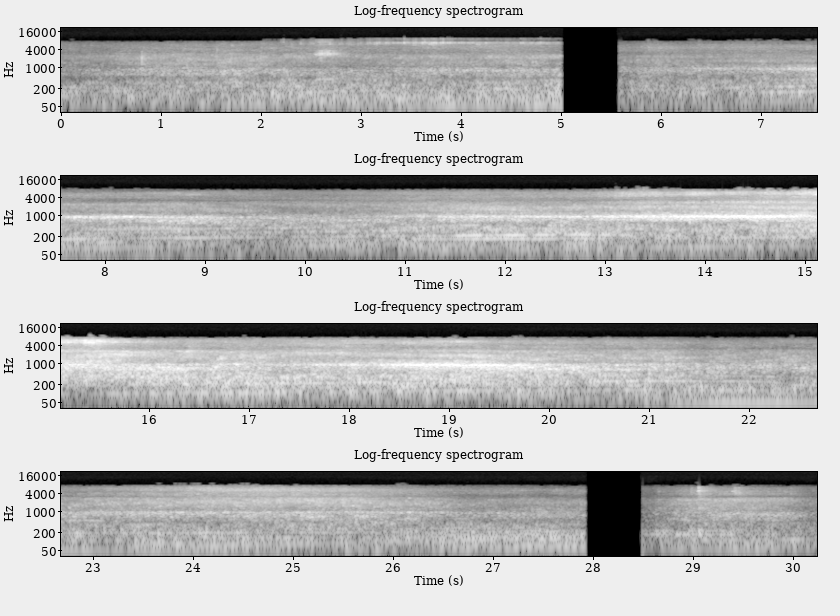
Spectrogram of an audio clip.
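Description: A high-deck tour coach driving through a bend close by, its engine and tyres building to loudest about halfway through, peaking again a few seconds later, then easing off. Before a hard cut in the first few seconds, a loaded lorry pulls away.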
